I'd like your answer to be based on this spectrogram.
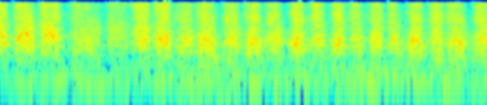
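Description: A gloved hand scrubs a small, wet, foamy, heavily dirty and muddy fabric doormat on a tile floor, pushing a green scrub sponge or brush back and forth. The strokes make a steady, rhythmic rasping swish, roughly two per second, with a bright, hissy texture and little low end.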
